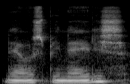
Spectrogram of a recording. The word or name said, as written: n. spinalis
